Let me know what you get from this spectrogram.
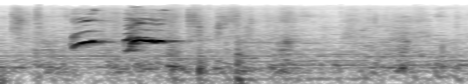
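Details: Two-week-old puppy from Limit's litter of thirteen gives two high whimpers indoors: a short rising-then-falling squeal, then a longer, slightly falling whine right after. Low rustling and soft background noise follow.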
